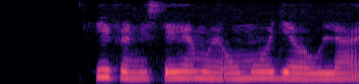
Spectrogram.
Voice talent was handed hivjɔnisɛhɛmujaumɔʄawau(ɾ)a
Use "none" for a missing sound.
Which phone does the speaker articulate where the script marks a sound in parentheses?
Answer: l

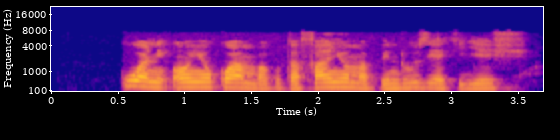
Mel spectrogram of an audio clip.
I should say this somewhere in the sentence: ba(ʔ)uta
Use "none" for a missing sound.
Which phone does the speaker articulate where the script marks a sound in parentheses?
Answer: k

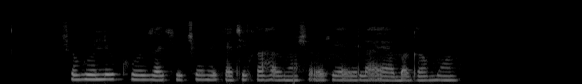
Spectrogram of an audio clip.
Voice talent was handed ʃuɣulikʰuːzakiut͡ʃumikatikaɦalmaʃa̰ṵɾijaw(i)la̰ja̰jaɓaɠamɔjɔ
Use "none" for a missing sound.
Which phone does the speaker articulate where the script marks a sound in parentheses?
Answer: i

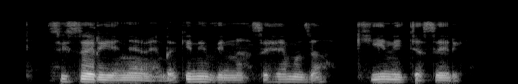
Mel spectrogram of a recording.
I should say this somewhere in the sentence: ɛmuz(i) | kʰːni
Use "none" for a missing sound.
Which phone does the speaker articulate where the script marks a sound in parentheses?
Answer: a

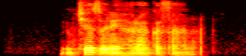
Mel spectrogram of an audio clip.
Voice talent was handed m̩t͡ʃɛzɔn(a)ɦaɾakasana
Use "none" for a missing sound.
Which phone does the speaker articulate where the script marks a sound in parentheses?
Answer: i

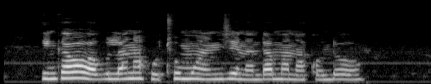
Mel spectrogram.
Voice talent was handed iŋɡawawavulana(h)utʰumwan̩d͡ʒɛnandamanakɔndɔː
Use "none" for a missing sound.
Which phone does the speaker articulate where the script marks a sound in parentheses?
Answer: h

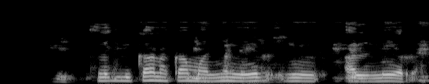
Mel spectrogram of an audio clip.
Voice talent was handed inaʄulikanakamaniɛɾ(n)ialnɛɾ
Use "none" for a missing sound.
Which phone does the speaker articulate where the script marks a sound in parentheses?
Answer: n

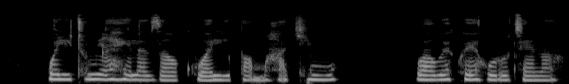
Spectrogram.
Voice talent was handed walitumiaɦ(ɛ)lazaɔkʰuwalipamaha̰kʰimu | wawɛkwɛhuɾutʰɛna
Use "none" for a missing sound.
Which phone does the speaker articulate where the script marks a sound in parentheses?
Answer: ɛ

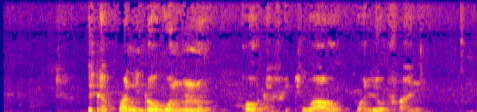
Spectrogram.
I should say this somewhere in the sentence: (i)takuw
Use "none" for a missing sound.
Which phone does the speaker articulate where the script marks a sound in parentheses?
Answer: i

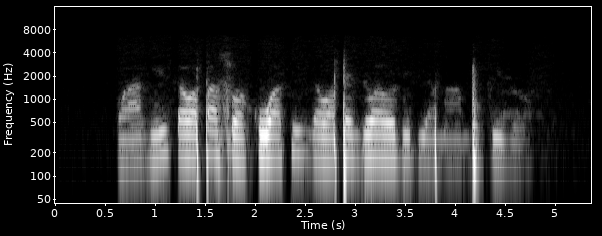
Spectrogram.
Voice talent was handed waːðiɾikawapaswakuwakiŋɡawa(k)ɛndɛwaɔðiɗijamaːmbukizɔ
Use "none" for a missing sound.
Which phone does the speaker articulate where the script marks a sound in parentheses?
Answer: p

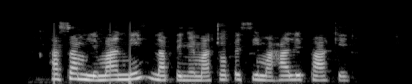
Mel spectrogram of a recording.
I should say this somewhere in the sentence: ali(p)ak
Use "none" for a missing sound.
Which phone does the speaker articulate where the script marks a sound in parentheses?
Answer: p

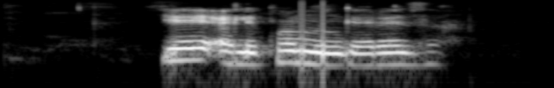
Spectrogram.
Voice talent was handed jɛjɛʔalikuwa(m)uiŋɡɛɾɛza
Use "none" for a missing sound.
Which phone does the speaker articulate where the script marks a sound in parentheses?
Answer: m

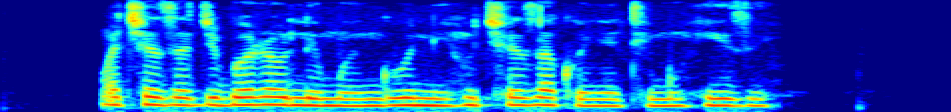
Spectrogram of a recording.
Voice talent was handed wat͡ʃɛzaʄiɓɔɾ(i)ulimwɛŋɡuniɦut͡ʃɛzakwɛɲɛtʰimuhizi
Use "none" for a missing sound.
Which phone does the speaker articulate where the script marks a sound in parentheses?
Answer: a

